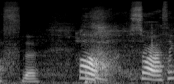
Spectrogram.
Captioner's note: sigh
